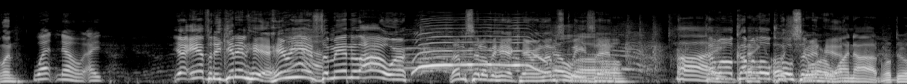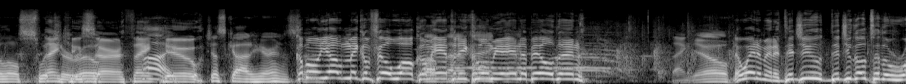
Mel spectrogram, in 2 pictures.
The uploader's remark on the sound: This live episode was a part of The New York Comedy Festival! There was at least one person in the audience.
